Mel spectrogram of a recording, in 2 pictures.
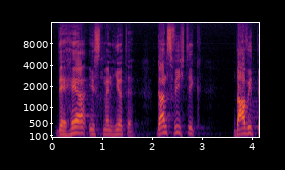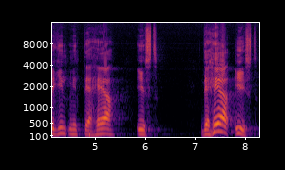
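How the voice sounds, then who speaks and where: High-voiced man preaching a sermon. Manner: emphatic, repeats key phrases slowly. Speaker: pastor.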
